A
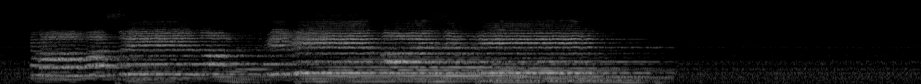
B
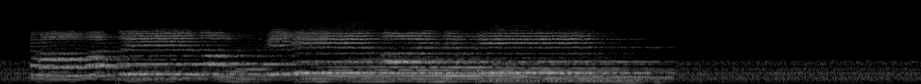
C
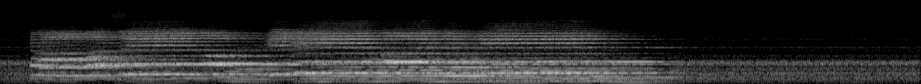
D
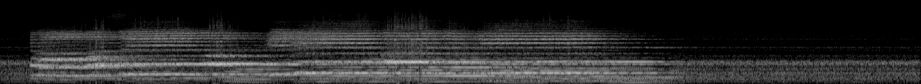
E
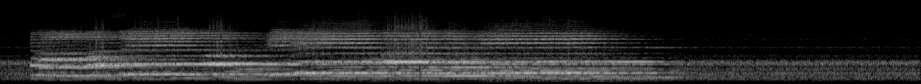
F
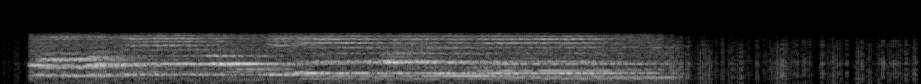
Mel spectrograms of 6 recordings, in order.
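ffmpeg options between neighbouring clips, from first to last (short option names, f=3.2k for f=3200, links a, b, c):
-af "equalizer=f=125:t=o:w=1:g=6,equalizer=f=250:t=o:w=1:g=11,equalizer=f=500:t=o:w=1:g=8,equalizer=f=1k:t=o:w=1:g=8,equalizer=f=4k:t=o:w=1:g=10,acompressor=threshold=-33dB:ratio=1.5,volume=-6.5dB"
-filter_complex "[0:a]equalizer=f=1k:w=4.6:g=10.5,asplit=2[a][b];[b]asoftclip=type=tanh:threshold=-32.5dB,volume=-11dB[c];[a][c]amix=inputs=2:normalize=0,aecho=1:1:70|150.5|243.1|349.5|472:0.631|0.398|0.251|0.158|0.1,volume=5dB"
-filter_complex "[0:a]acrossover=split=440[a][b];[a]alimiter=level_in=8dB:limit=-24dB:level=0:latency=1,volume=-8dB[c];[c][b]amix=inputs=2:normalize=0,asoftclip=type=hard:threshold=-18dB"
-af "highpass=f=250:w=0.5412,highpass=f=250:w=1.3066,volume=-1dB"
-af "aresample=8000,acrusher=bits=5:mix=0:aa=0.5,aresample=44100,afftfilt=real='re*1.73*eq(mod(b,3),0)':imag='im*1.73*eq(mod(b,3),0)':win_size=2048:overlap=0.75,volume=7.5dB"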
